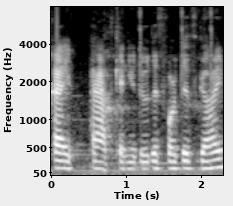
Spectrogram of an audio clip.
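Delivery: normal talking voice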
